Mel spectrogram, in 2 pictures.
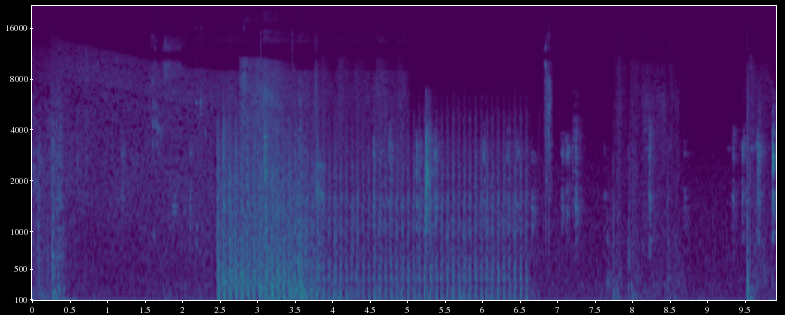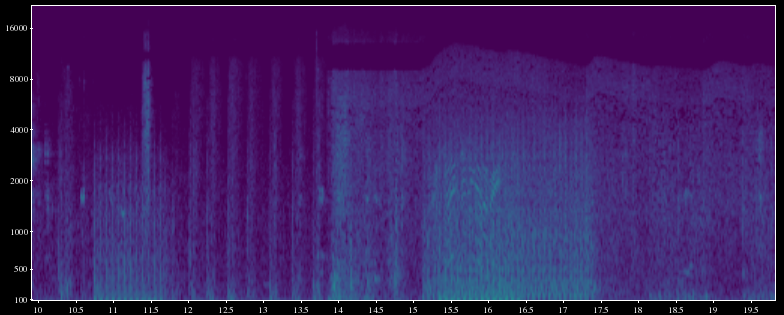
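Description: Gunfire in Call of Duty Mobile: intermittent bursts of automatic fire and louder blasts, some near and some distant, broken by gaps and footstep-like sounds, with players talking over parts of it.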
